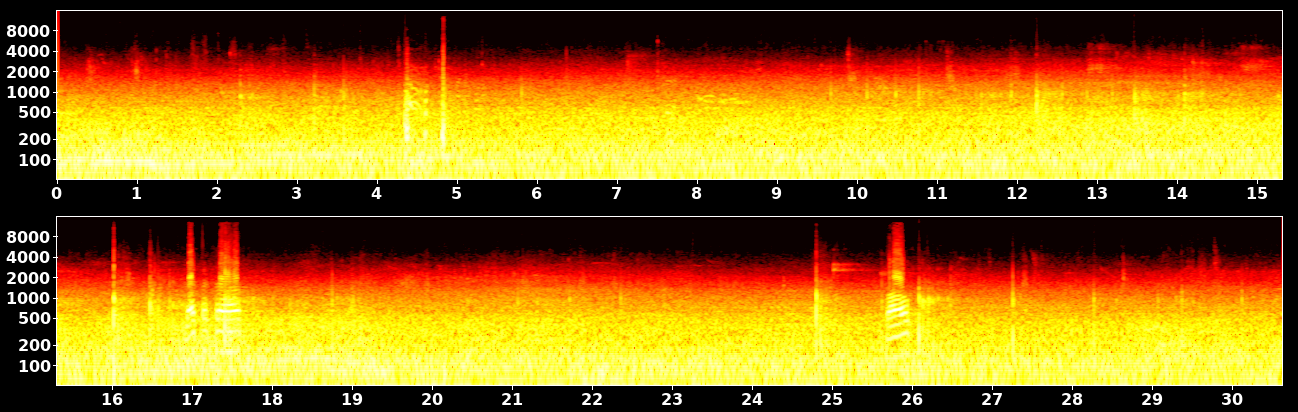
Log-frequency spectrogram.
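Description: Tennis court ambience: a steady low background rumble, broken by a few sharp tennis ball strikes and bounces in small clusters. Short voice-like calls come with the clusters around the middle and near the end.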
